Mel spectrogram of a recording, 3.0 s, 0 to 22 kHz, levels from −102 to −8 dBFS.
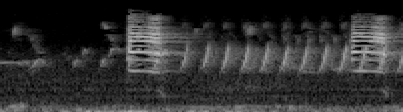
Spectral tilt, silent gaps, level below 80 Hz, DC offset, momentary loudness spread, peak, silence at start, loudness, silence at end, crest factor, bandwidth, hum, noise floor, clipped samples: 2.5 dB/octave; none; -62 dBFS; under 0.1%; 18 LU; -16 dBFS; 0 s; -29 LUFS; 0 s; 20 dB; 15.5 kHz; none; -56 dBFS; under 0.1%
